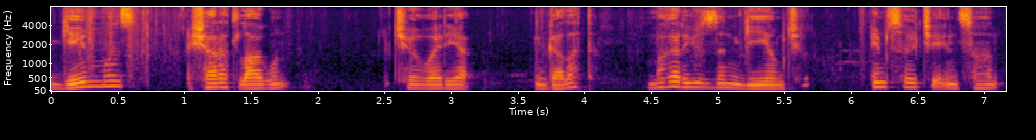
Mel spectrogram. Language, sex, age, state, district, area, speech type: Kashmiri, male, 45-60, Jammu and Kashmir, Budgam, urban, spontaneous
